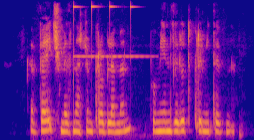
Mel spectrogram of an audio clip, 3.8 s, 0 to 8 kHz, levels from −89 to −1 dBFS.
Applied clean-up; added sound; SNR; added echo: none; Glass / Bell; 6 dB; none.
